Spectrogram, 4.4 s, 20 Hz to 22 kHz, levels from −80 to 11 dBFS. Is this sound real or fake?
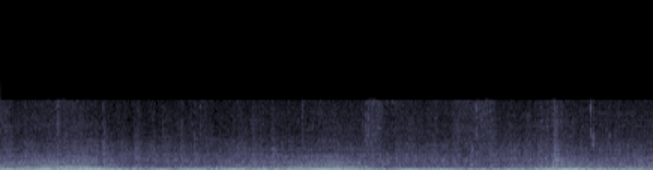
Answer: real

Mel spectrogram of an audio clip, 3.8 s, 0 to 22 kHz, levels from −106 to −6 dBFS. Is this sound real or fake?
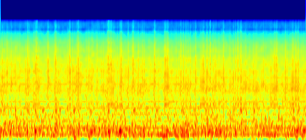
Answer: fake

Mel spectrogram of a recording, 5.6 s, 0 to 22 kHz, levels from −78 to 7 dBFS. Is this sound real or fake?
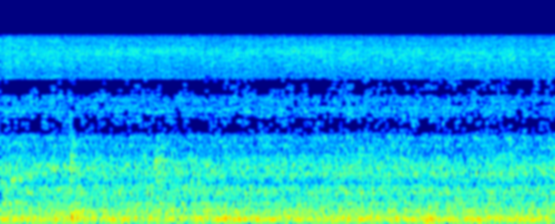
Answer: fake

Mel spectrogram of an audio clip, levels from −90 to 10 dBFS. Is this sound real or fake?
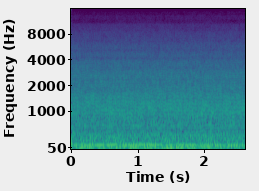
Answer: fake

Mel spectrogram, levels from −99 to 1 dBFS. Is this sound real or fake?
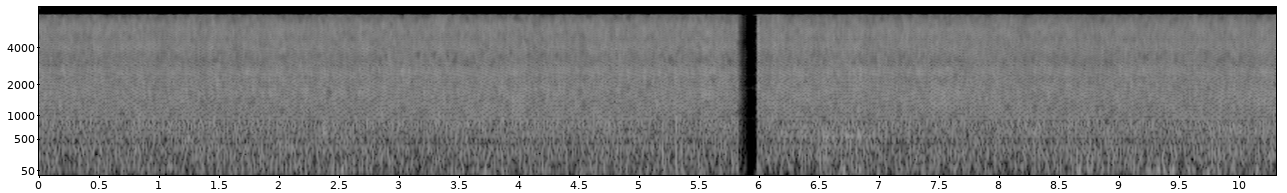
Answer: fake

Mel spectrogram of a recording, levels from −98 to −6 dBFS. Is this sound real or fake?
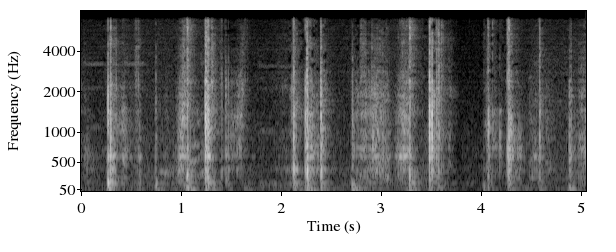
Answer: fake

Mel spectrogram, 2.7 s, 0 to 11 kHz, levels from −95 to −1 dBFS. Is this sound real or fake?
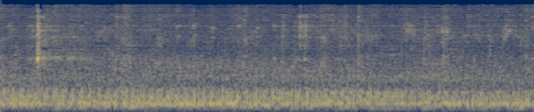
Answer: fake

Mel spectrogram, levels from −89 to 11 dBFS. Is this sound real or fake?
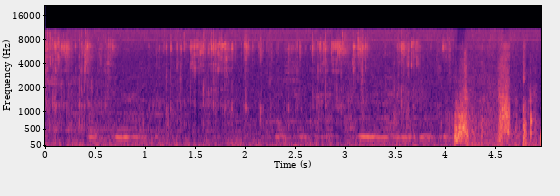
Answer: real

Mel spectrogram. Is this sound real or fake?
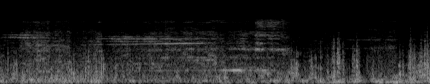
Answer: real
